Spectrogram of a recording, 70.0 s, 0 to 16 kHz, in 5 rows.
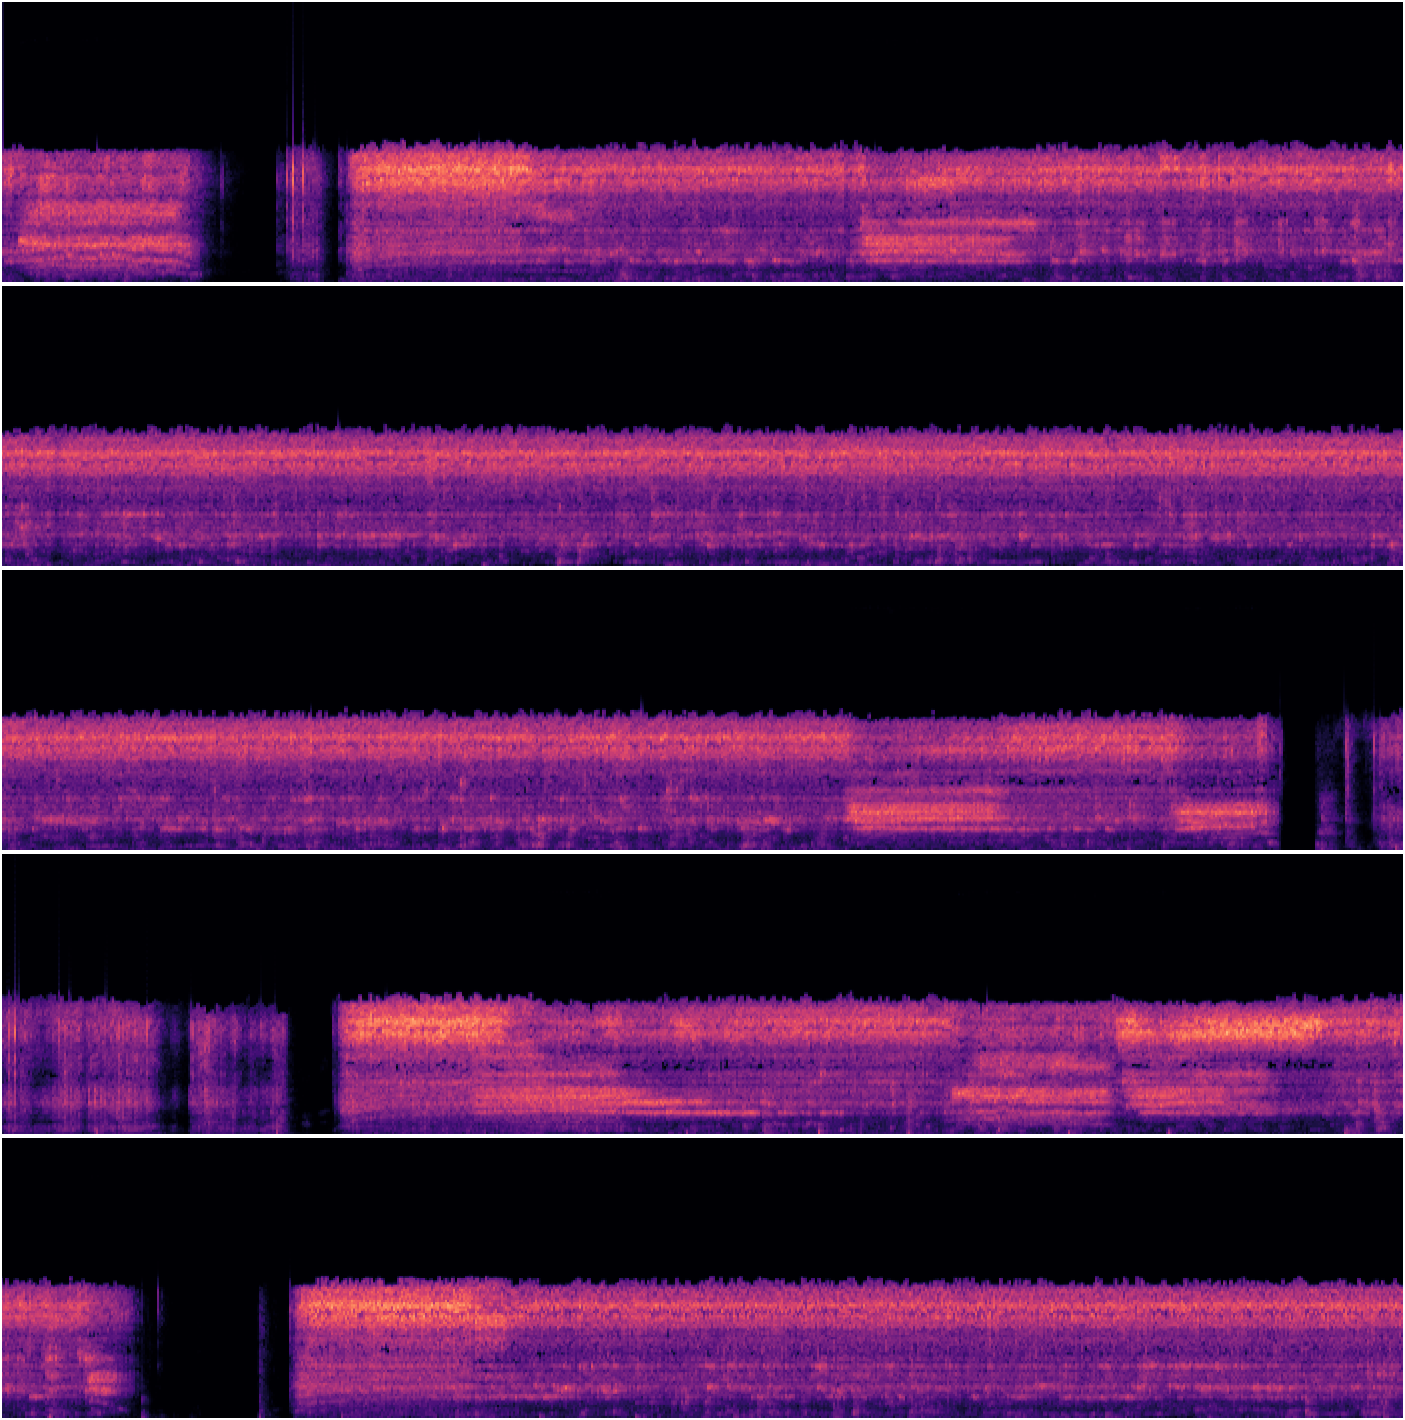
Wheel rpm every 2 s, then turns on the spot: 140, 40, 150, 160, 160, 160, 160, 160, 160, 160, 160, 160, 160, 160, 160, 160, 160, 160, 160, 160, 60, 20, 40, 150, 160, 160, 160, 160, 80, 60, 160, 160, 160, 160, 160.
40-44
